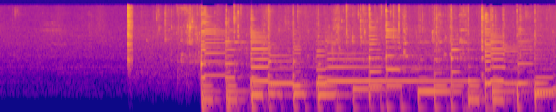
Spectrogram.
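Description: Acoustic guitar music starts about three seconds in and carries on loudly with plucked notes. Just before it come a sharp clink and a brief trickle of Yakult being poured over ice cubes in a glass.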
